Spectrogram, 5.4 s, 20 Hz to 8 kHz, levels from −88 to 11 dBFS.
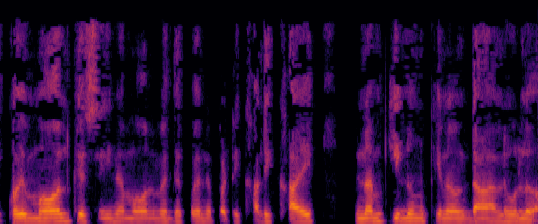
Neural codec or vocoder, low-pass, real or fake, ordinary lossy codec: codec, 24 kHz, 3 kbps, HILCodec; 7.2 kHz; fake; MP3, 32 kbps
